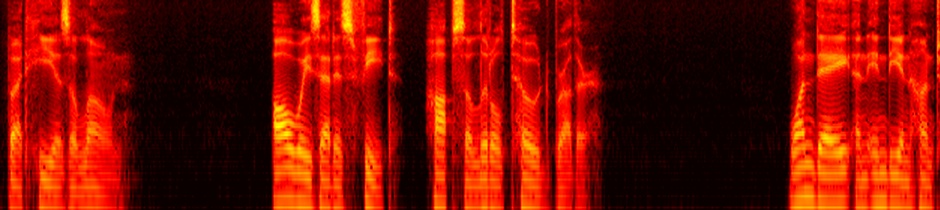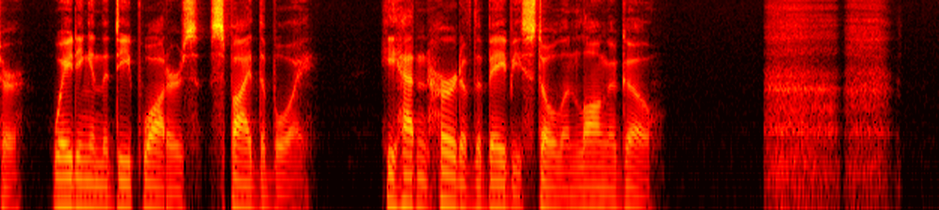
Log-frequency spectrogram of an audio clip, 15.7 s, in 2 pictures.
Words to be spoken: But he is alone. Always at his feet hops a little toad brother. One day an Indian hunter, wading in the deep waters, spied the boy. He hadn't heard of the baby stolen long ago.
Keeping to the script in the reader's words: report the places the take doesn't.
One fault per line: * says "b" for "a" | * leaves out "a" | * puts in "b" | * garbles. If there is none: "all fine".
all fine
